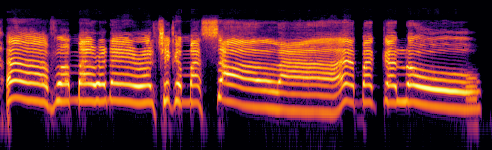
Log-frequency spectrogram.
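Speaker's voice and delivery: high, slow hammed-up Italian-American accent; slow cartoon Italian-American listing dishes; mock Italian food order. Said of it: "it just goes into food orders".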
